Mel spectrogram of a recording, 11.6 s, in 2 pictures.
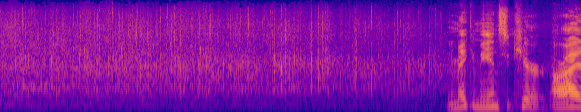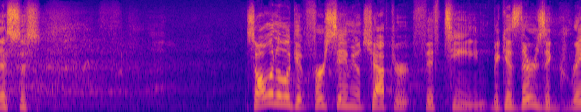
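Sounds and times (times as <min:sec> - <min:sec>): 
clapping: 0:00.0 - 0:04.5
speech: 0:04.5 - 0:06.5, 0:08.4 - 0:11.6
laughter: 0:05.9 - 0:07.6.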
